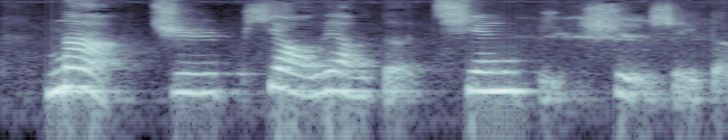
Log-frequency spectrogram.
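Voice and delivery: 那支漂亮的铅笔是谁的 read slowly, each word clear; slow, careful model reading; slow model sentence. Shown as a demonstration. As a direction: recite it slowly like a model for students. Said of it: "Jadi ingat ya".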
